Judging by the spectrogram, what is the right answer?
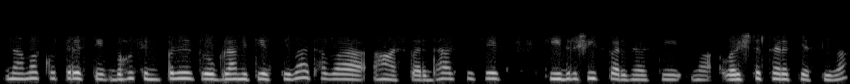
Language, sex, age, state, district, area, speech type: Sanskrit, female, 18-30, Karnataka, Dharwad, urban, conversation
